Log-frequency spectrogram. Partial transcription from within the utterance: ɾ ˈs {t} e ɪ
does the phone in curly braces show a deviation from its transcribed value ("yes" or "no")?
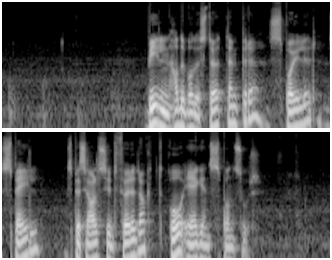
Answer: yes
